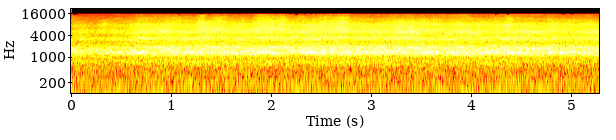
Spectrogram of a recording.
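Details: Cold twilight in Westport, Kansas City, with noisy crows: a loud, dense din of overlapping hoarse caws, fast and irregular, swelling after the first half second and holding steady throughout.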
